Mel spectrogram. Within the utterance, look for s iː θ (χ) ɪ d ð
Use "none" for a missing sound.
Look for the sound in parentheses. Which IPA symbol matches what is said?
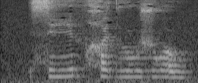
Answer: χ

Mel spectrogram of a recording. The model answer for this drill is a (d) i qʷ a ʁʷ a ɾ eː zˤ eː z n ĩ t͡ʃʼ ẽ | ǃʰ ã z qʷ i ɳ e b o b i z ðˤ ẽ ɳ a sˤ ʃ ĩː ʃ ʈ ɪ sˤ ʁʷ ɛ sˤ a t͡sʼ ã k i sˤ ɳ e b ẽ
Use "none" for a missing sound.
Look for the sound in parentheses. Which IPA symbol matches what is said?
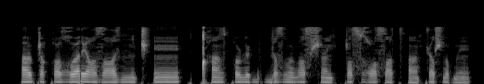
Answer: ʈ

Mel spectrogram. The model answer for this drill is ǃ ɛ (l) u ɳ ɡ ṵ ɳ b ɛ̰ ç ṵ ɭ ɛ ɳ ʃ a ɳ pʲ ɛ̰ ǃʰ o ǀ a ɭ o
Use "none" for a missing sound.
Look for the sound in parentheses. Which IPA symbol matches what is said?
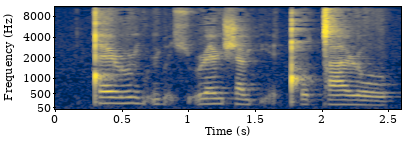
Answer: ɭ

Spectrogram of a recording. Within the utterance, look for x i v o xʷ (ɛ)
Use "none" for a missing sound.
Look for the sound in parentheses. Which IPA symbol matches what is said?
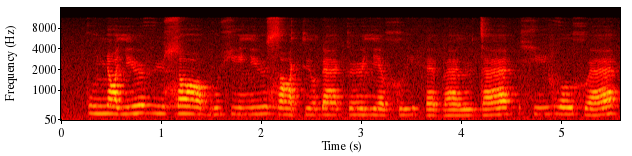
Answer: æ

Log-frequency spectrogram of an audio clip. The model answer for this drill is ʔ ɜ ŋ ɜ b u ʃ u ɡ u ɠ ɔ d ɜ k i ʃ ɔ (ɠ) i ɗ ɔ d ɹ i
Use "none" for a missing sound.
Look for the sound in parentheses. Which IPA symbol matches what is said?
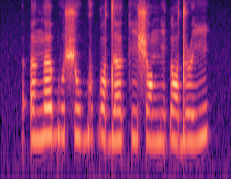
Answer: ŋ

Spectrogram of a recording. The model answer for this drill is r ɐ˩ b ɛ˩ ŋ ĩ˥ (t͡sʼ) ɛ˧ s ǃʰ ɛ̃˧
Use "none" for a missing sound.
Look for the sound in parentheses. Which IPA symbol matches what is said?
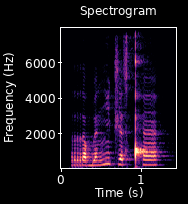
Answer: t͡ʃ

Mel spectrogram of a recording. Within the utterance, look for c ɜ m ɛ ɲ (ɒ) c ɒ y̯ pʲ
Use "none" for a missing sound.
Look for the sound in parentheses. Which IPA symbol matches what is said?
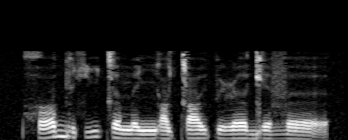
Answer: ɒ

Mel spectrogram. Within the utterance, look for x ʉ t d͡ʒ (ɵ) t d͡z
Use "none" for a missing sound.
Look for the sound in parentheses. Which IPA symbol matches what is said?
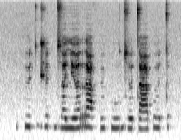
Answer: ɵ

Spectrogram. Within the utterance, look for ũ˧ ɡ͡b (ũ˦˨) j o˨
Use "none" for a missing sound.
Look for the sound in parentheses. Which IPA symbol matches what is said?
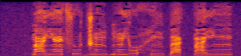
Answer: ũ˧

